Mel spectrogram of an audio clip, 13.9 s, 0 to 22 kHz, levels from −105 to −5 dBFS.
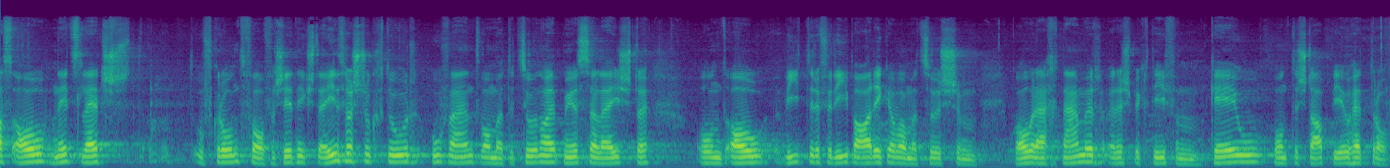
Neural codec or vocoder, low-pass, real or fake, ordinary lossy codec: none; 14.4 kHz; real; none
